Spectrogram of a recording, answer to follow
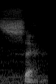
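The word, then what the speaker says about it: せ: You pronounce it as Se.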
